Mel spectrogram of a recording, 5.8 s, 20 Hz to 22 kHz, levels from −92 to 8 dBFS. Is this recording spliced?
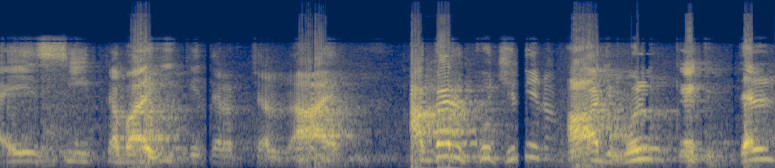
yes; 1 cut; at 3.9 s

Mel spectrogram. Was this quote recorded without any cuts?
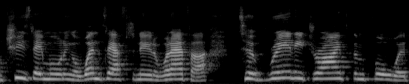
yes; 0 cuts

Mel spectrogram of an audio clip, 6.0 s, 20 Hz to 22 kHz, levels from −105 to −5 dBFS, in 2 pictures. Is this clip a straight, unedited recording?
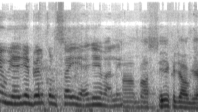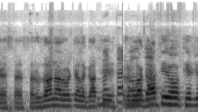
no; 1 cut; at 4.8 s

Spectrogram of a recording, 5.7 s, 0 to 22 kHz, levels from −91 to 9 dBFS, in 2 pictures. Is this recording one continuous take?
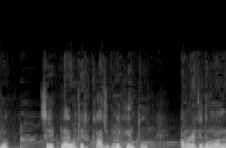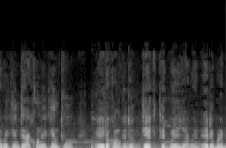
yes; 0 cuts

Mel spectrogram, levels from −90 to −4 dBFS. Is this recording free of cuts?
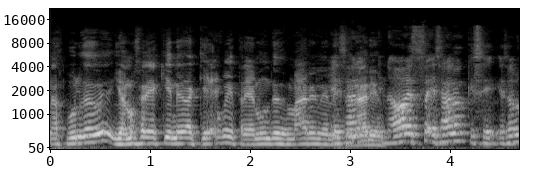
yes; 0 cuts

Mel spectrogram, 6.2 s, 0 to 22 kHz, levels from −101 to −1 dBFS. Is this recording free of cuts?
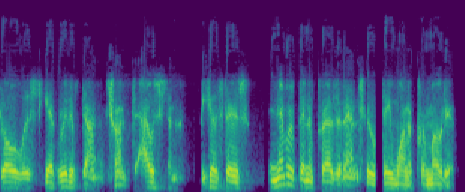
yes; 0 cuts

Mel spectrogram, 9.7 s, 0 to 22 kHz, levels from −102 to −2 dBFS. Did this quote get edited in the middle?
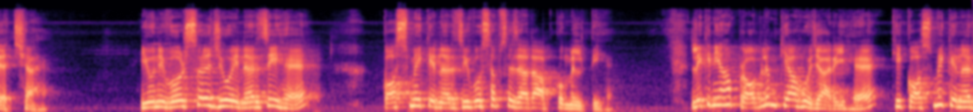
no; 0 cuts

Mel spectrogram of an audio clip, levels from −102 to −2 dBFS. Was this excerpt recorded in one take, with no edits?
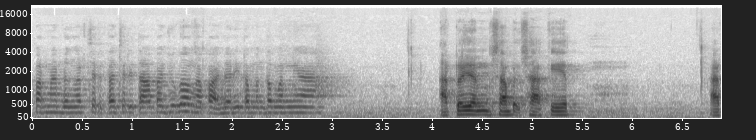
yes; 0 cuts

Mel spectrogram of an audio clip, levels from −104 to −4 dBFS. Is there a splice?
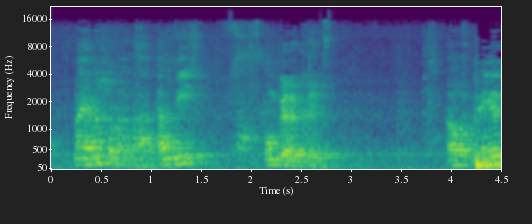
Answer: no; 0 cuts

